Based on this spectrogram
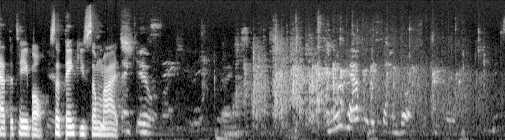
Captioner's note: applause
